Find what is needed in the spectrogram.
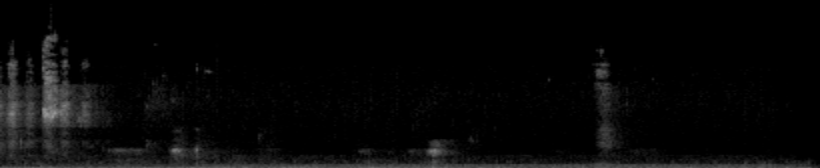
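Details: Black cat with a runny nose: continuous low, rough, snuffly breathing with occasional snorts, consistent with congested nasal breathing.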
